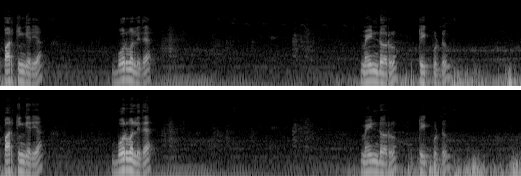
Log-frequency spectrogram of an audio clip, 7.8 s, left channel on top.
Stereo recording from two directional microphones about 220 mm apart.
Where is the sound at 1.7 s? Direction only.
25° right (ahead or behind).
